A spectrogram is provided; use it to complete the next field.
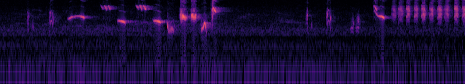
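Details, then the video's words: Sikatan londo, a flycatcher, kept as a songbird for training others: varied high whistled notes and short rising slurs, a burst of sharp chips, then a fast even trill of buzzy notes at the end. "kicau burung sikatan londo"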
